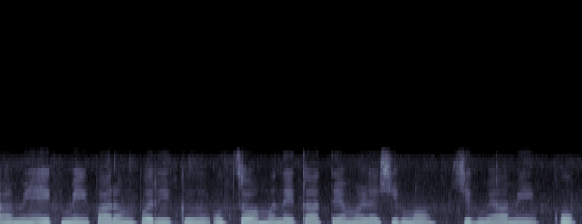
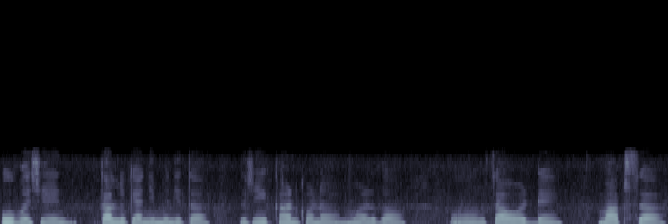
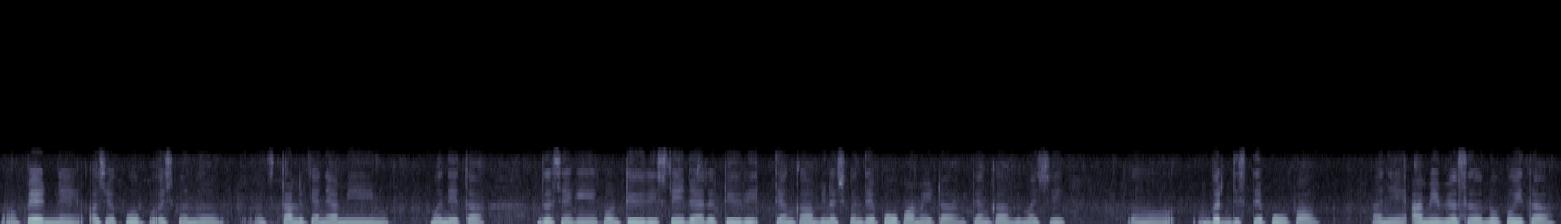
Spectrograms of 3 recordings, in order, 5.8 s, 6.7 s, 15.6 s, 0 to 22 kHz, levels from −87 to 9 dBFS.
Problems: background conversations at intervals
